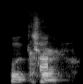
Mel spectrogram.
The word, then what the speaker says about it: culture: En inglés, cuando veas ture, este ture se pronuncia como si fuera chair. Por ejemplo, ¿cómo se dice característica un fee? Chair. ¿Cómo se dirá cultura? Culture.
